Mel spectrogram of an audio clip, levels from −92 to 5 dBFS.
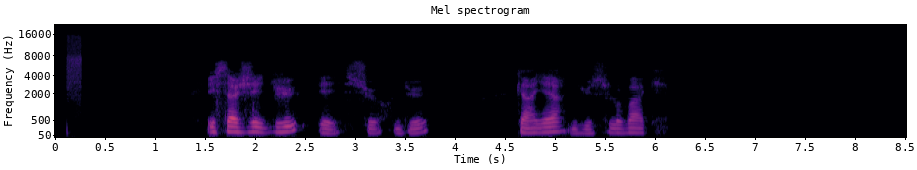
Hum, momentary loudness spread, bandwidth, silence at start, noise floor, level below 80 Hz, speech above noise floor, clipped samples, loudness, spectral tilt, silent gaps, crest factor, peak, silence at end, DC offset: none; 15 LU; 7.2 kHz; 0.1 s; under -90 dBFS; under -90 dBFS; over 37 dB; under 0.1%; -54 LUFS; -4.5 dB/octave; 0.28-1.33 s, 2.53-2.63 s, 3.76-4.27 s, 4.51-4.62 s; 26 dB; -32 dBFS; 2.4 s; under 0.1%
